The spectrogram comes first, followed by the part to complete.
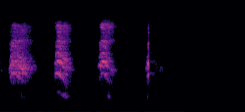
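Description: A crow cawing: a series of harsh caws about half a second apart, the last one short.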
